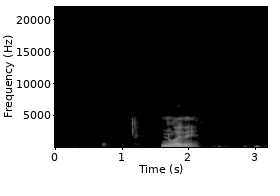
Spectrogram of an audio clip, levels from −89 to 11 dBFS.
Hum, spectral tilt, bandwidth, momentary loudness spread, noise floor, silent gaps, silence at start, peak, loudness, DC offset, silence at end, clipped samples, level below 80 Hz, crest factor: none; -5.5 dB/octave; 5 kHz; 27 LU; -85 dBFS; none; 1.6 s; -14 dBFS; -31 LUFS; under 0.1%; 0.15 s; under 0.1%; -74 dBFS; 22 dB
